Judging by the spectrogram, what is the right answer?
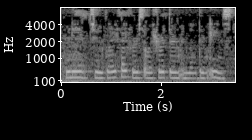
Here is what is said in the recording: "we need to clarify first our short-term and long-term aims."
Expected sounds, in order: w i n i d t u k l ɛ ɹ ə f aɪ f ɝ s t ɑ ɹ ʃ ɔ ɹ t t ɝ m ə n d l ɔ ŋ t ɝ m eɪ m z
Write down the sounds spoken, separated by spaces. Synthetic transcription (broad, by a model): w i n i d t u k l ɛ ɹ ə f aɪ f ɝ s t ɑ w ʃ ɔ ɹ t t ɝ m ə n d l ɔ ŋ t ɝ m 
